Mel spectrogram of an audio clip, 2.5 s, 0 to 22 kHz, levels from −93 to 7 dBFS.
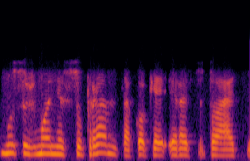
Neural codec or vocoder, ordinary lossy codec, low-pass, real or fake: none; Opus, 24 kbps; 7.2 kHz; real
